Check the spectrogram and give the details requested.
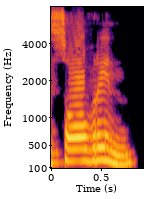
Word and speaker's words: sovereign: और देखिए आर को रे लिखेंगे और EIGN को इन पढ़ेंगे, ऐसे सॉवरिन।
